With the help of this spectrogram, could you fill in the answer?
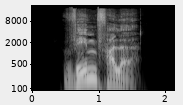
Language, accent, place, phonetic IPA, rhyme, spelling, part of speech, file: German, Germany, Berlin, [ˈveːmˌfalə], -eːmfalə, Wemfalle, noun, De-Wemfalle.ogg
- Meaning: dative of Wemfall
